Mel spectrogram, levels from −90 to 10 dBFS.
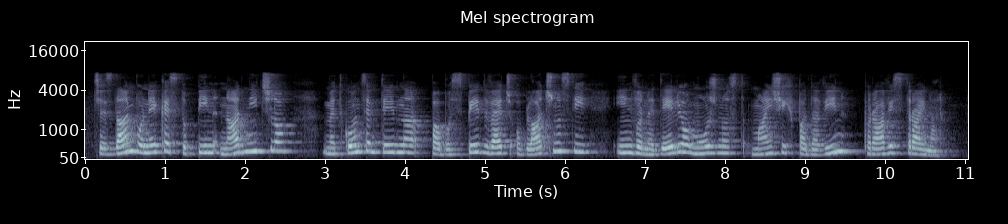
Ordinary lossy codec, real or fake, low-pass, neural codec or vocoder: none; real; 7.2 kHz; none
